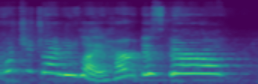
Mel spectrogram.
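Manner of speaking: mock scolding, berating tone, pitched very high. Retelling a phone call when someone called back: retelling berating someone. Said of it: "I was calling him all types of".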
